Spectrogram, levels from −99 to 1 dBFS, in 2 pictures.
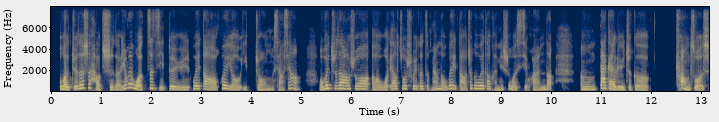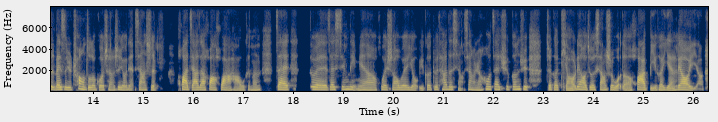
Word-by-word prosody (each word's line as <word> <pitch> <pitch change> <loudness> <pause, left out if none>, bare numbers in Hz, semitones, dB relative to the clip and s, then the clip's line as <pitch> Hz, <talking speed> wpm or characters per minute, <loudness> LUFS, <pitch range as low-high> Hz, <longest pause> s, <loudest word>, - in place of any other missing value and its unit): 我 230 -3 +7
觉 230 +3 +1
得 315 +4 +5
是 350 +1 0
好 - - 0
吃 200 - -2
的， - - -4
因 300 +4 0
为 370 0 +2
我 285 - +6
自 305 0 -1
己 295 - -2
对 235 -2 +5
于 190 -1 -2
味 265 0 +3
道 230 -5 +1
会 285 +4 +2
有 170 -6 -2
一 185 0 -10
种 165 +4 -6
想 - - -7
象， 310 +3 -3 0.4
我 - - 0
会 300 0 +7
知 285 -2 -5
道 280 -2 +3
说 250 -2 +1
呃， 195 -3 -2
我 180 -3 -4
要 250 +2 0
做 280 +2 0
出 280 0 -4
一 255 - 0
个 255 -1 0
怎 - - -12
么 - - -8
样 235 - 0
的 225 -6 -1
味 275 +4 -1
道， - - -4
这 285 - -5
个 285 -1 -1
味 280 -1 +2
道 245 -2 -2
肯 - - -9
定 195 - -7
是 265 +4 -5
我 210 -3 -1
喜 215 - -2
欢 180 +4 -5
的。 220 - -2 0.5
嗯， 225 -1 -1
大 305 -1 +8
概 230 -3 +4
率 215 -2 +3
这 200 0 -5
个 170 -4 -2 0.5
创 215 - +4
作 195 -4 +2
是 225 - +1
类 205 0 +3
似 205 -2 +1
于 185 - +1
创 230 +1 +2
作 200 -1 0
的 185 - 0
过 180 -1 0
程， 175 -2 -6
是 205 +1 -1
有 175 -2 -1
点 175 - -6
像 180 - -3
是 - - -3 0.4
画 200 - +6
家 190 -1 +2
在 185 -1 +2
画 195 -2 +4
画 185 -4 +1
哈， - - -4
我 - - -6
可 195 - -11
能 170 +3 -6 0.3
在 195 -3 +3 0.4
对， 200 -3 +3
在 215 +1 0
心 220 +1 +1
里 210 - -1
面 175 0 -4
会 195 -1 -3
稍 195 -2 -3
微 185 -1 -1
有 175 -2 -4
一 160 - -6
个 195 +2 -4
对 205 0 -4
它 215 +1 -4
的 215 -1 -1
想 215 +2 -8
象， 200 -4 -5
然 165 0 -5
后 235 0 -1
再 225 -1 -1
去 225 0 -5
根 225 +1 -1
据 225 -2 0 0.3
这 200 - -2
个 190 -2 -1
调 155 0 -2
料， 220 -3 +2
就 200 0 0
像 185 - -2
是 195 -1 -2
我 170 - 0
的 - - -3
画 190 - +5
笔 160 -4 -5
和 165 -1 -2
颜 160 -2 -2
料 190 -1 +5
一 - - -5
样， - - -8
210 Hz, 275 characters per minute, -24 LUFS, 185-240 Hz, 0.5 s, 大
